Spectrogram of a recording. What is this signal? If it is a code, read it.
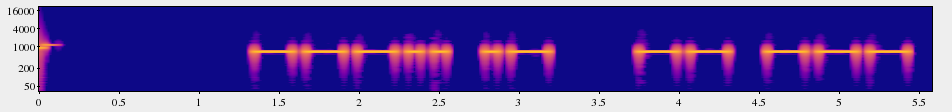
Morse code, heard as a keyed tone, about 15 wpm, 700 Hz. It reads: 8A MO
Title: Field Day Exchanges Encore - 15wpm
